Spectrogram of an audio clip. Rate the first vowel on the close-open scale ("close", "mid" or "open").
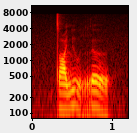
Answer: close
